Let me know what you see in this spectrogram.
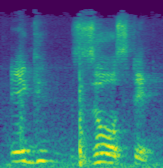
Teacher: exhausted is pronounced ig, not ik. Exhausted. A g and a z sound.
